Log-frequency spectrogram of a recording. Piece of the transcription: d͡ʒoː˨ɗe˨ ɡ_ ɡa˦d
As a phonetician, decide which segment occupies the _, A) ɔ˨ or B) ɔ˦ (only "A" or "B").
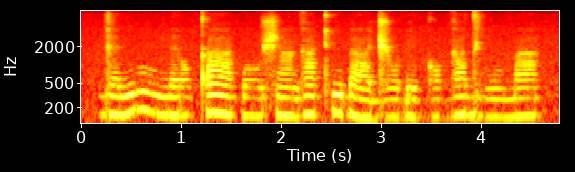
A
